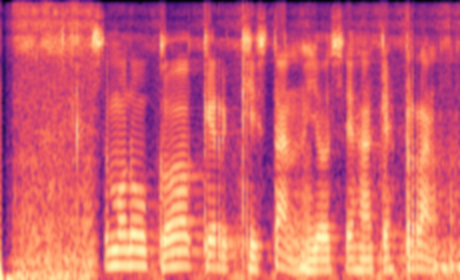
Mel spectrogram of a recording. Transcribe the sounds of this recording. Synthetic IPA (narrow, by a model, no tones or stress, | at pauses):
səmunuuɡ̥ɔ̤kɪrɡ̥ist̪anjɔseɦakɛhpəɾa̰ŋ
